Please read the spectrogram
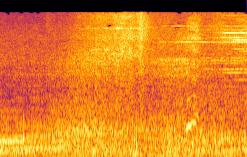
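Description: A steady, even rushing noise with a faint low hum underneath, from the film's soundtrack.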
